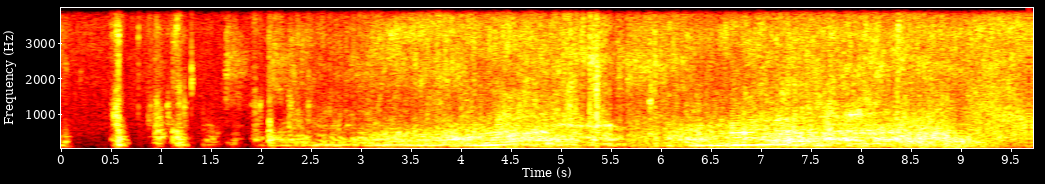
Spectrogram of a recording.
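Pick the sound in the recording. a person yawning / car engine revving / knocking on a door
car engine revving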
